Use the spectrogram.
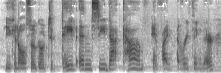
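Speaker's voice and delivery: upbeat outro plug. Acted. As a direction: sell the socials like a radio promo.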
